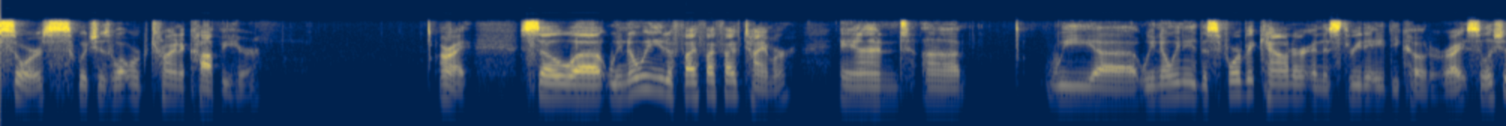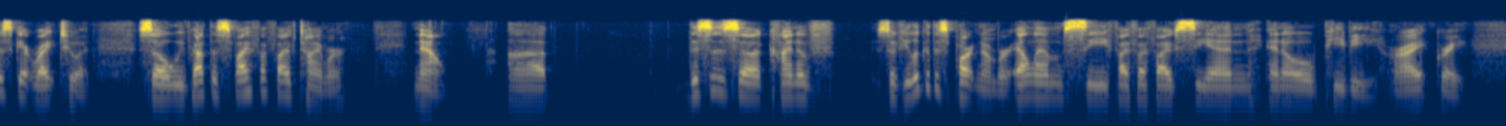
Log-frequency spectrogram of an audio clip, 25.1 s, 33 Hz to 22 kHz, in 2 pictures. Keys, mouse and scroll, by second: 1.7 click, 12.5 right click, 13.9 click, 14.9-15.7 ctrl+scroll up 1, 16.0 click.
